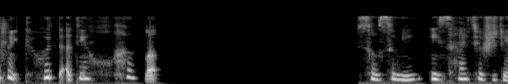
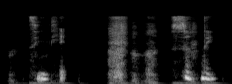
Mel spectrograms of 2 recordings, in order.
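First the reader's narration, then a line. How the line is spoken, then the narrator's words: Choked with sobs. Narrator (Chinese): 老婆哽咽着说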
